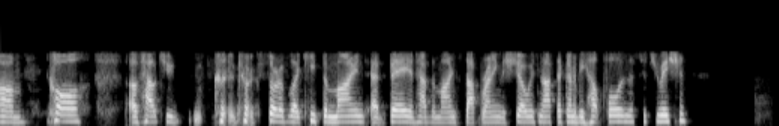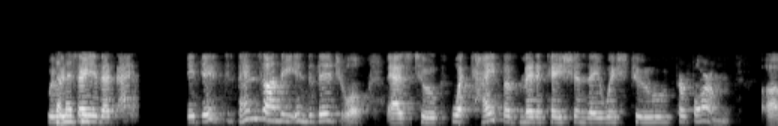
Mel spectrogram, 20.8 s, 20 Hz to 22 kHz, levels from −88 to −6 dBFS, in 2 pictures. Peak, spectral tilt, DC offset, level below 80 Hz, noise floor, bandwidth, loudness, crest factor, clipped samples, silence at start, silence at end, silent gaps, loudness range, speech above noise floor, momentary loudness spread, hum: -4 dBFS; -3.5 dB/octave; under 0.1%; -58 dBFS; -48 dBFS; 4.1 kHz; -23 LUFS; 20 dB; under 0.1%; 0 s; 0 s; 9.46-10.06 s, 10.51-11.02 s, 12.25-12.88 s; 4 LU; 25 dB; 11 LU; none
